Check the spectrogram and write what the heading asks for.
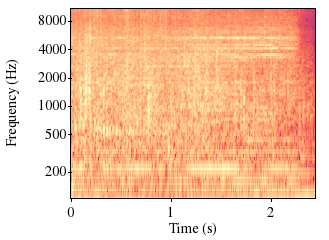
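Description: Truck engine sound effect running steadily, a dense rumbling noise laid over background music, for a toy dump truck driving off.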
